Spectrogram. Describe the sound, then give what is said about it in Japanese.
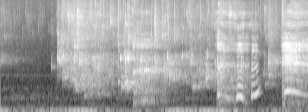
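Warm water runs over hair as it is wetted, a steady hissing pour with splashy swells that rises and falls over a few seconds. “お湯で髪を濡らしますね。”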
